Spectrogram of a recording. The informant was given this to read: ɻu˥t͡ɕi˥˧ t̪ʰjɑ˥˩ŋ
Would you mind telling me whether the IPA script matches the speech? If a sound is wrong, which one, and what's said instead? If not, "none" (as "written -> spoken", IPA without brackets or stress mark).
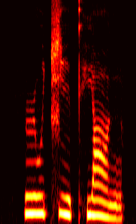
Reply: none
